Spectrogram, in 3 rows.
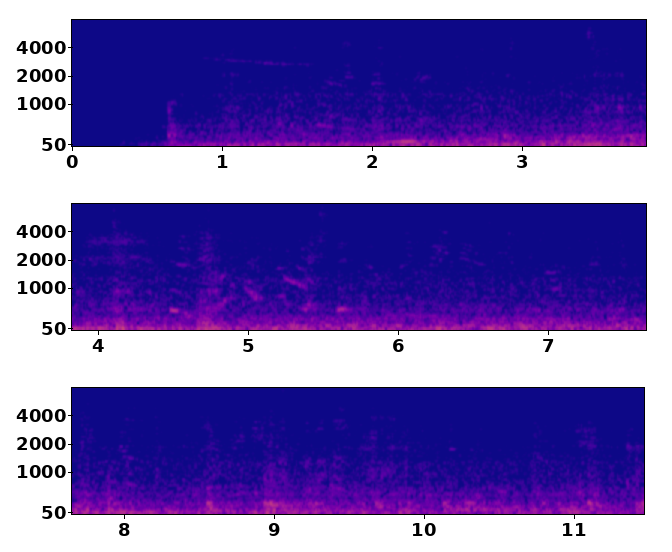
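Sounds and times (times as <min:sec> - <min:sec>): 
subway train: 0:00.2 - 0:11.4.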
